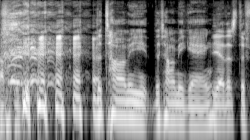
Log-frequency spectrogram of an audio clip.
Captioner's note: laughing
